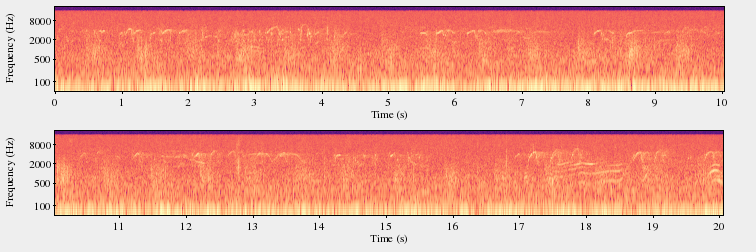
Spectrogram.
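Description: Faint birdsong: small birds chirping in short high calls throughout, with a wavering call near the end, over a low steady rumble.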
